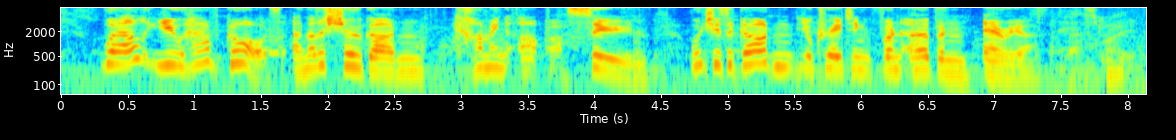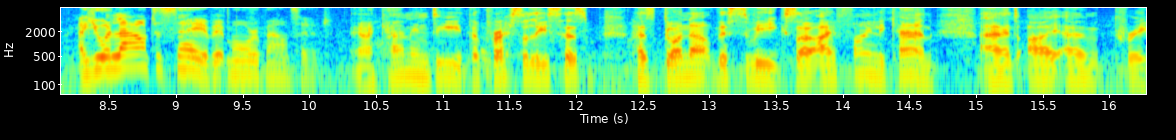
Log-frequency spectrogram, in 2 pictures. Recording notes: From BBC Gardeners' World Live, June 2023. Visits the BBC Gardeners' World Live show, at the NEC in Birmingham.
